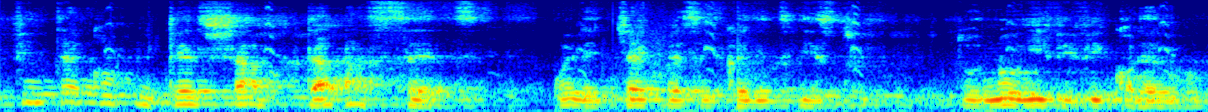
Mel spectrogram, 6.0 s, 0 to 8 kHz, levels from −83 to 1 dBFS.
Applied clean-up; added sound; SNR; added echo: neural separator model SepFormer DNS4.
